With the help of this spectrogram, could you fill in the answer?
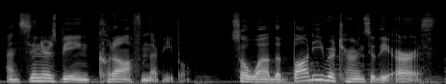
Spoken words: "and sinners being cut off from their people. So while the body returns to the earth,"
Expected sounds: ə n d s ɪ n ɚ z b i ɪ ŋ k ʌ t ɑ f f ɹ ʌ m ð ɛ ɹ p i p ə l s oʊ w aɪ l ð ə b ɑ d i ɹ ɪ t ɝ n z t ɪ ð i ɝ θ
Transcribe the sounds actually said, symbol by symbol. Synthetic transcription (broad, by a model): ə n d s ɪ n ɚ z b i ɪ ŋ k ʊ t ɑ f f ɹ ʌ m ð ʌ ɹ p i p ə l s oʊ w aɪ l ð ə b ɑ d i ɹ ɪ t ɝ n z t ɪ ð i ɝ θ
